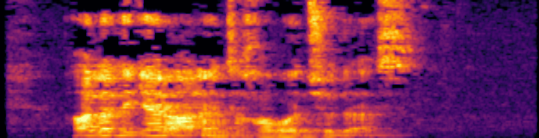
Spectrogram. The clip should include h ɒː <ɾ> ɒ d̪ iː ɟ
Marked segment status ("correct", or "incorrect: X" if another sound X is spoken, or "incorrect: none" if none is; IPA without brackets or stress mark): incorrect: l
